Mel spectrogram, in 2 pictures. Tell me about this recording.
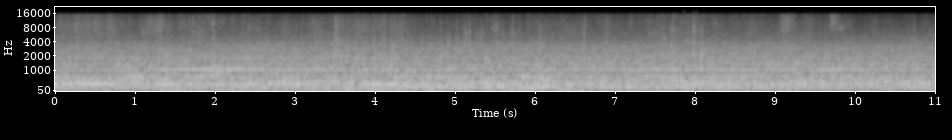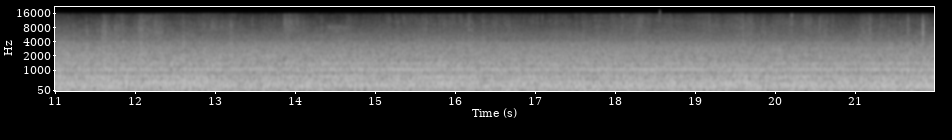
At track 9 again... the lockdown stopped four days ago... I hope it is audible that there are much more people and more also coming closer to the microphone. The station is more busy again. A beggar is asking what I am measuring.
